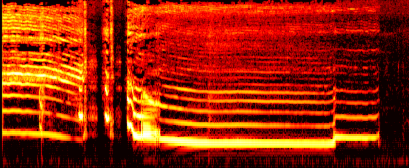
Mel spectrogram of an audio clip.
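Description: A Shih Tzu gives a long, wavering howl that sinks slightly, then lifts briefly before ending.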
